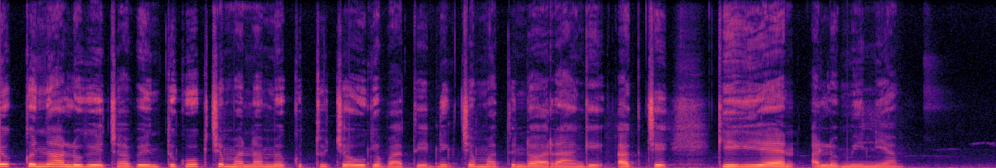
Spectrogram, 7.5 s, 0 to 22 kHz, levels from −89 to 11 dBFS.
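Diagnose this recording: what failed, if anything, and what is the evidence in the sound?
Clock drift buffer slips run from 0.75 s to 6.35 s: a click breaks the speech about every 1.87 s, roughly four times in all. The evenly spaced ticks point to the buffer stage. The likely cause is two devices on independent clocks, mismatched by around 200 ppm, so the buffer between them creeps until a block of about 15 samples is dropped or repeated, leaving a brief discontinuity each time.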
